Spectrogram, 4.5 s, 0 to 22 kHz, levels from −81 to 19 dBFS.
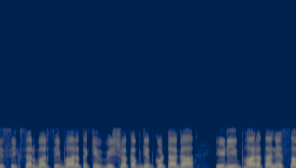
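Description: No technical faults can be heard anywhere in the speech recording; the signal stays continuous and intact throughout.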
